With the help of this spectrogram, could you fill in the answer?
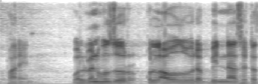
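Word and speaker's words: رَبِّ: পেশ কুল বড় কাফ মানে গলার মাঝখান থেকে উচ্চারণ হবে কুল আউজুবি রব্বিন নাস রব্বিন র জবর রব্বা নুন জের বিন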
